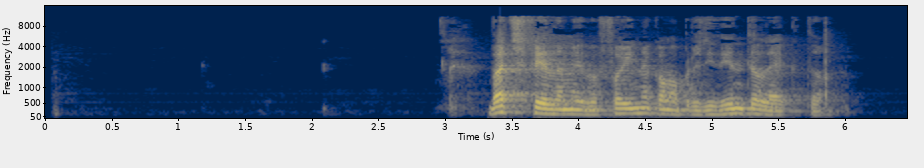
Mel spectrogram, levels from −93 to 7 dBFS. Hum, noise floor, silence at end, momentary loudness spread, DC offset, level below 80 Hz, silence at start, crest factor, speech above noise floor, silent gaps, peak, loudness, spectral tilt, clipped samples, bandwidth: none; -81 dBFS; 0.6 s; 18 LU; under 0.1%; -70 dBFS; 3.05 s; 24 dB; 61 dB; none; 0 dBFS; -19 LUFS; -4.5 dB/octave; under 0.1%; 11.5 kHz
